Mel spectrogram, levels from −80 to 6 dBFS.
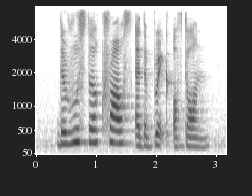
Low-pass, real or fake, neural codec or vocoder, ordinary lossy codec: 7.2 kHz; real; none; none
